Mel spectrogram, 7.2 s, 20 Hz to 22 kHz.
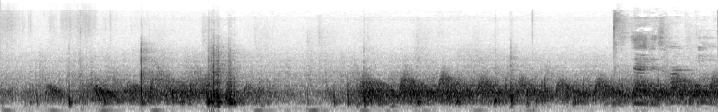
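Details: Fast whooshing pulse from a Doppler probe over a pregnant belly at about 31 weeks, near the third trimester: a fetal heartbeat at around 147 beats a minute.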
